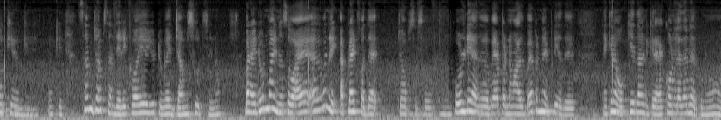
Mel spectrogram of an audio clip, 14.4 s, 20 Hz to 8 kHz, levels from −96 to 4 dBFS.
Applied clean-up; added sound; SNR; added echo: none; Insect; 19 dB; reverberation time 0.2 s.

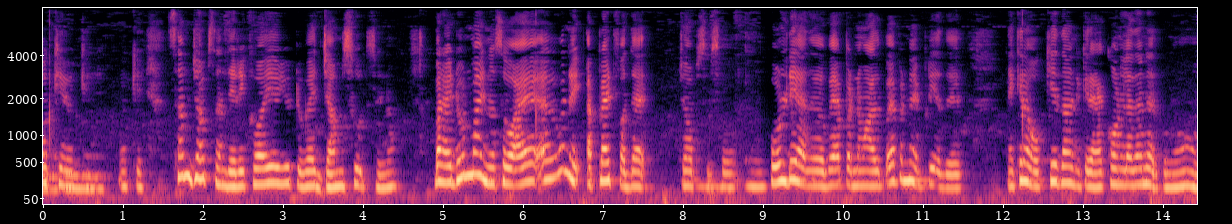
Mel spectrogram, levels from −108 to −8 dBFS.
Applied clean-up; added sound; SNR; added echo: classical method WPE with log-MMSE.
